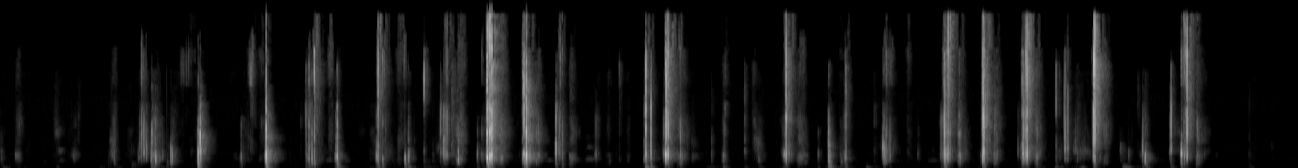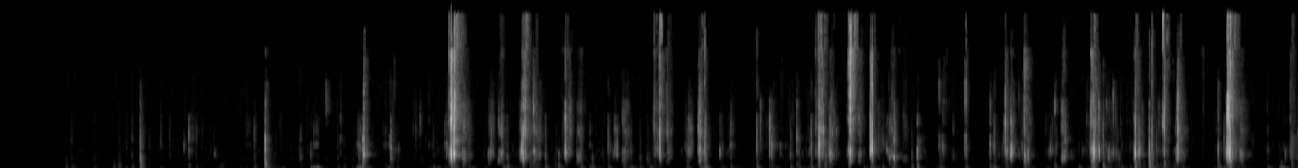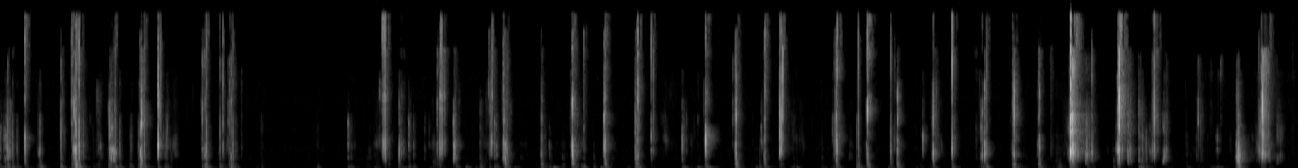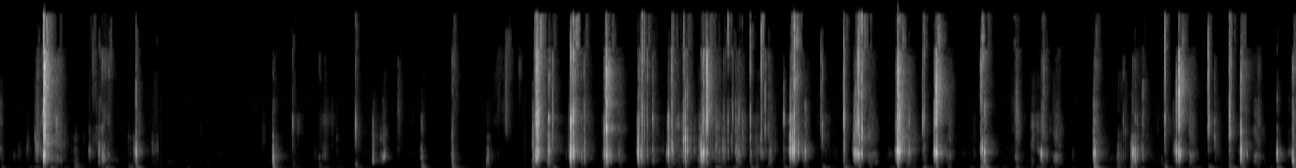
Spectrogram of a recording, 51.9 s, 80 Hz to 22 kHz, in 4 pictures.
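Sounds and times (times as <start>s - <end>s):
slime squeezed with sticky clicks: 1.3s - 5.8s, 6.4s - 12.0s, 17.4s - 22.0s, 23.0s - 28.3s, 29.8s - 40.5s, 43.5s - 51.9s.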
